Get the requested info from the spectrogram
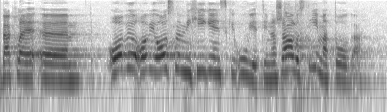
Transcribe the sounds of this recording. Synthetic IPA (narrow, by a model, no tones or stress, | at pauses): d̪akle̞ | oʋioʋio̞snoʋnixiɡienskiʔuːʋjet̪inaʒalost̪imat̪o̞ɡa̰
